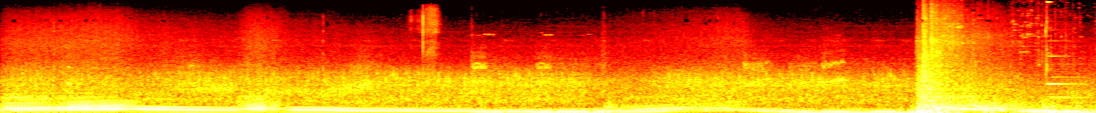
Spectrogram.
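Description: A motorhome engine hums low as it drives slowly.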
